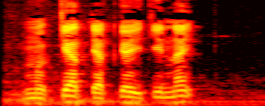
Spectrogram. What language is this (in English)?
Matsés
